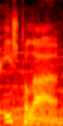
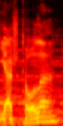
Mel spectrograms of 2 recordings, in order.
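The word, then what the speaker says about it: Y'shtola: I used to call her Ishtolah, but that ain't it. It's like Yashtolah. Yash Tollah.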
